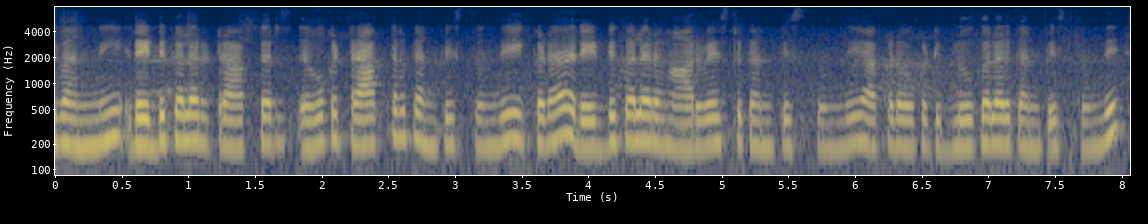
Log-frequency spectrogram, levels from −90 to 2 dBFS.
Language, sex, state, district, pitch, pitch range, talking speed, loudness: Telugu, female, Telangana, Nalgonda, 195 Hz, 185-210 Hz, 135 wpm, -24 LUFS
